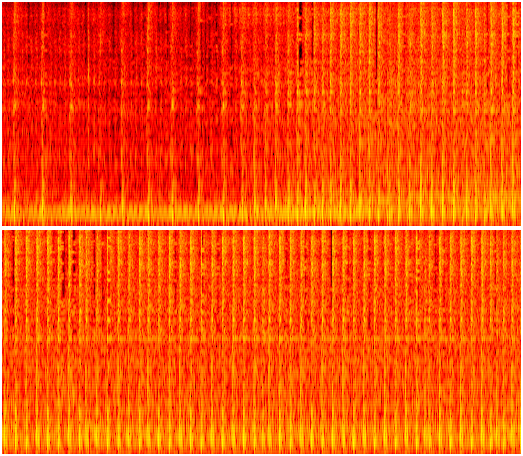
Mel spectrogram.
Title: Vespa Sprint Veloce. First start after repairing harness...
